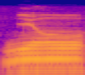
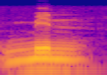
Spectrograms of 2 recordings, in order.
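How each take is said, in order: First: The word ends with an l-like sound. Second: The word ends with a clear n sound. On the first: The speaker calls it wrong. "Tidak boleh dibaca mil, salah" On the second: The speaker calls it right. "dia harus jelas"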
